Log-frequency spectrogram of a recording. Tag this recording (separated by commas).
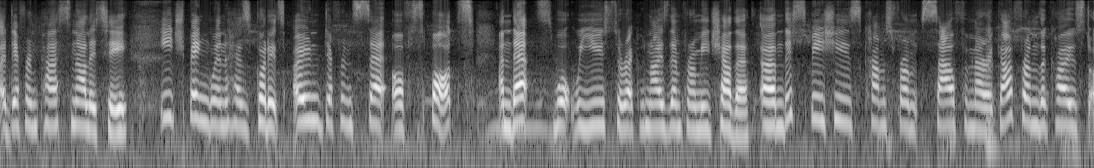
penguins braying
